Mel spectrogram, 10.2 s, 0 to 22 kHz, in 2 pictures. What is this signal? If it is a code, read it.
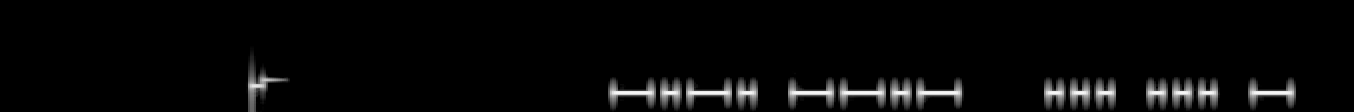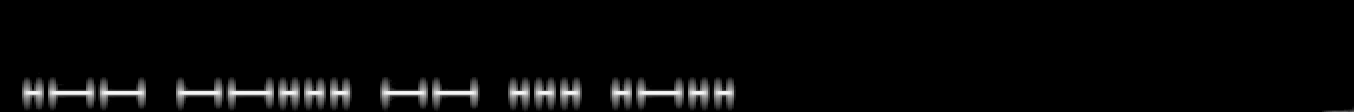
Morse code, heard as a keyed tone, about 25 wpm, 700 Hz. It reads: CQ SST W7MSL
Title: K1USN SST QSO Practice - 25wpm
